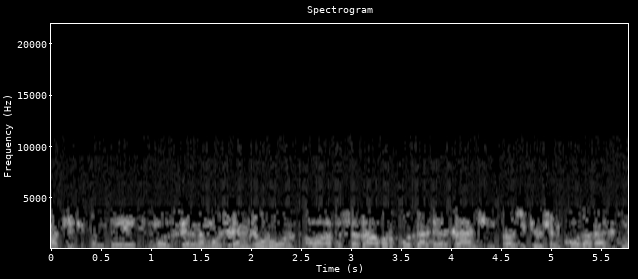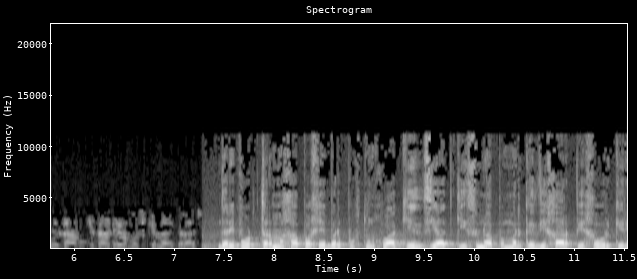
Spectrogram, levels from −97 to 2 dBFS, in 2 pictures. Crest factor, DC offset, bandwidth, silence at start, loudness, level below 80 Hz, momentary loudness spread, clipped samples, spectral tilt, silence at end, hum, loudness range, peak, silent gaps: 18 dB; under 0.1%; 11.5 kHz; 0 s; -18 LUFS; -66 dBFS; 25 LU; under 0.1%; -5.5 dB/octave; 0 s; none; 24 LU; -4 dBFS; none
